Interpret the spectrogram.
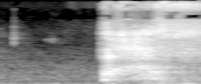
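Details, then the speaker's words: Adult male with allergies in a sneezing fit: a quiet lead-in with snorts, then one sudden explosive burst of air, a single sneeze. "you. I think I got to sneeze. You [snorts] Oh no. Here they come again."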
